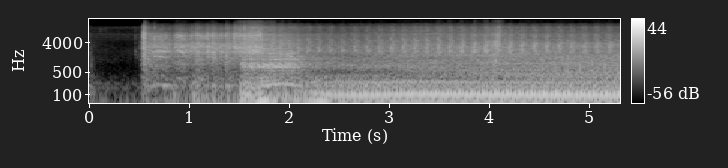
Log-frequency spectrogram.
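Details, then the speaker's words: Ford EF Fairmont, cold start before repair: cranks and catches, then a loud idle with a tinny buzzing rattle on the exhaust beat; centre-section muffler baffles broken loose and muffler holed, cat heat shields already clamped. "It feels and sounds like all the baffles have gone in the muffler, they're rattling. I know the muffler's got a few holes in it."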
